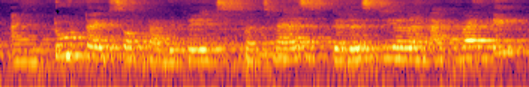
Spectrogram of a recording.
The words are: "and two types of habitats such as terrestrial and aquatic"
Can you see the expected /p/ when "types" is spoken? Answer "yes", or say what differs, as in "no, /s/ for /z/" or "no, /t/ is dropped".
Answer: yes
